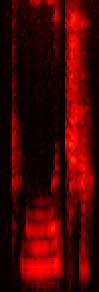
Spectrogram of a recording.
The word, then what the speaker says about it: 葡萄: 葡萄 anggur. Jadi karena P bacanya PH ya. Jadi 葡萄. T-nya juga TH.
